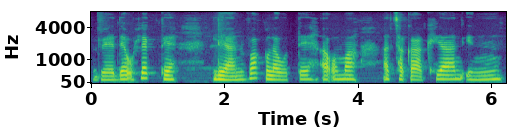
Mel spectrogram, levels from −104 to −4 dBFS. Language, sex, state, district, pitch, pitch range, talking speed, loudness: Mizo, female, Mizoram, Aizawl, 170 Hz, 155-175 Hz, 145 wpm, -18 LUFS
